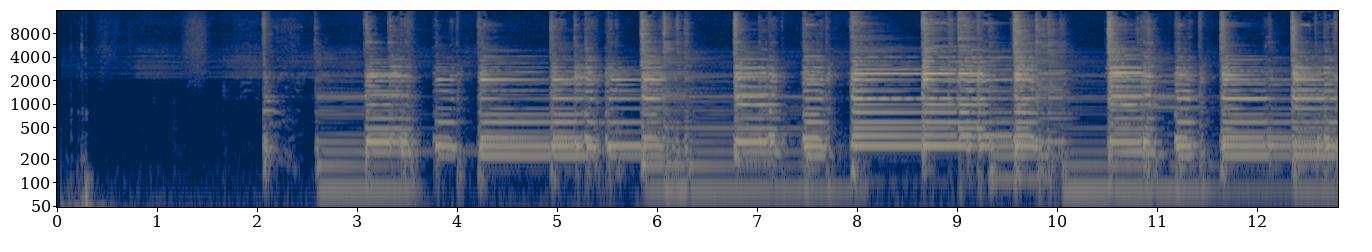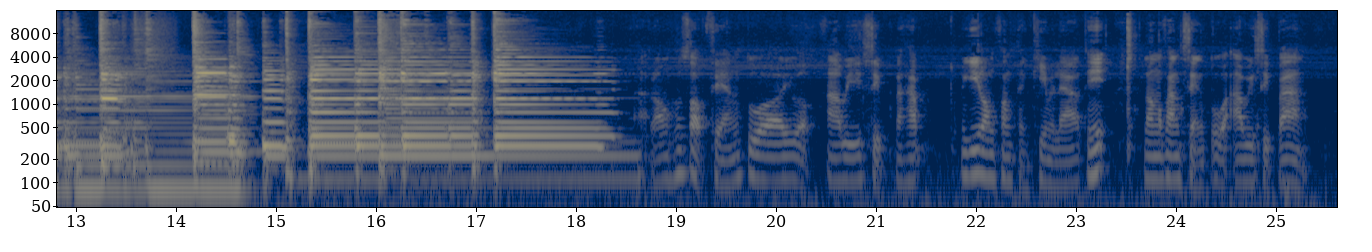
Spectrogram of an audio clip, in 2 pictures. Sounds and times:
Electronic tuner: 1.7 - 18.8
Guitar: 1.9 - 19.2.

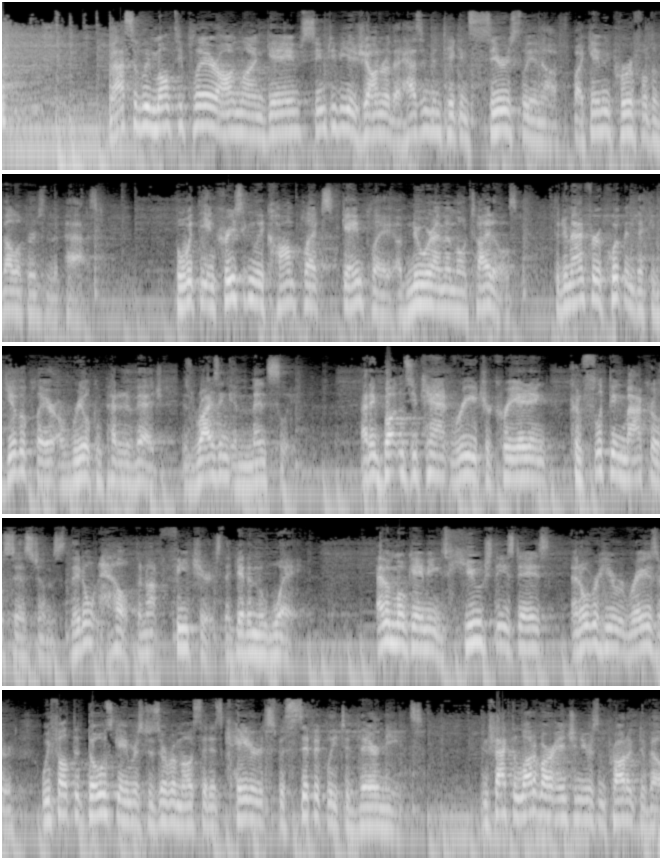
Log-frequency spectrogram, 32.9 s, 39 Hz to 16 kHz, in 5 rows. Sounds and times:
Music: 0.0 - 32.9
Speech: 1.1 - 7.6, 8.3 - 16.2, 16.8 - 22.8, 23.5 - 32.9.

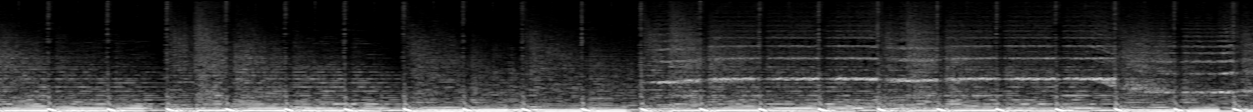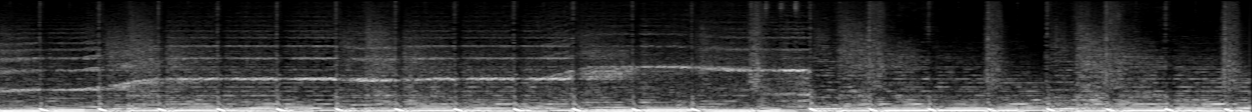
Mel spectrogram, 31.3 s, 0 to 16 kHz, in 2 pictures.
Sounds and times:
Music: 0.0 - 31.3.

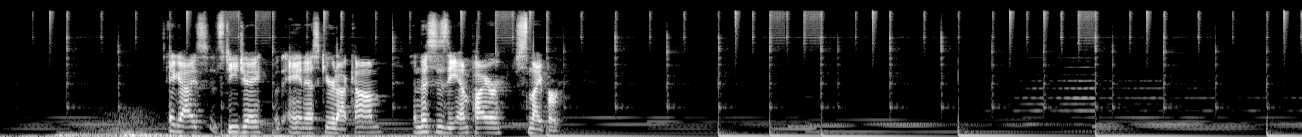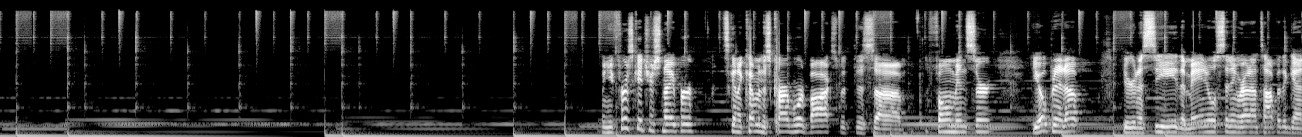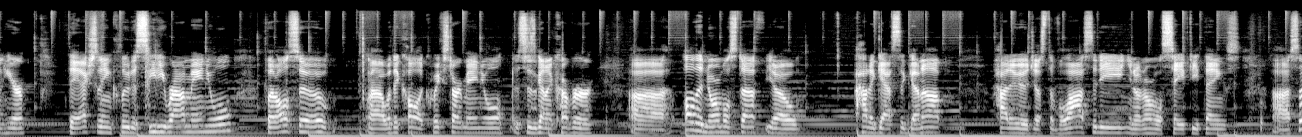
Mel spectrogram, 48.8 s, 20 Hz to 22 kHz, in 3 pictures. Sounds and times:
Music: 0.0 - 48.8
Speech: 2.1 - 7.1, 23.8 - 44.4, 45.0 - 48.8.

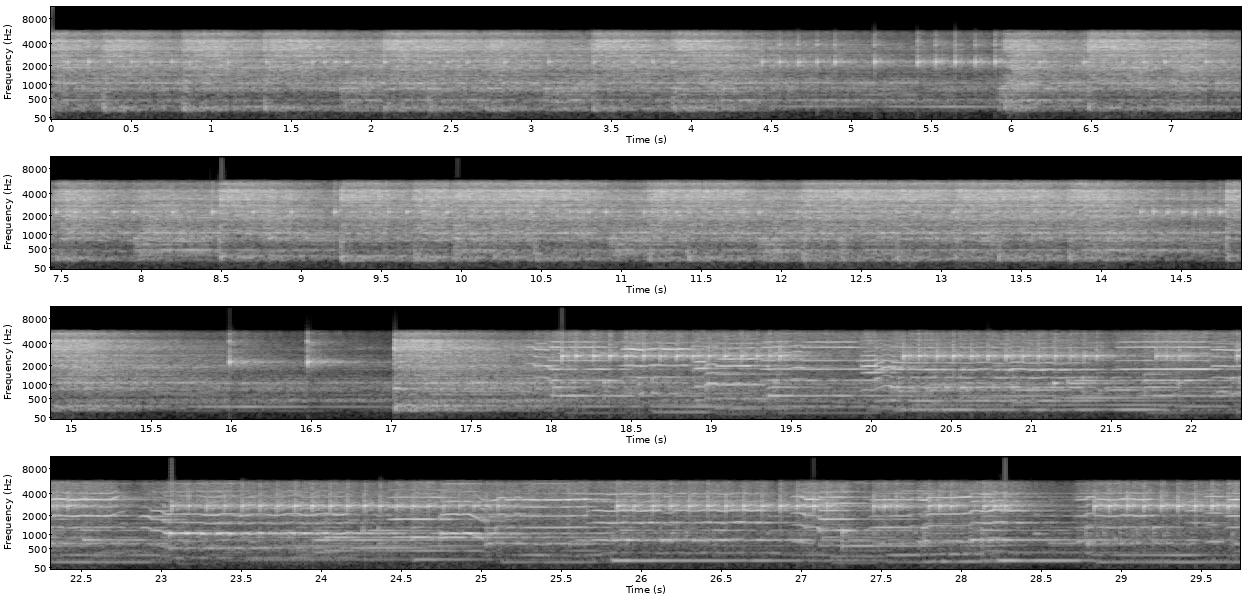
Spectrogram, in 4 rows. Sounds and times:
Music: 0.0 - 29.7.

